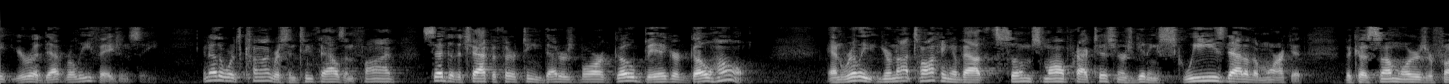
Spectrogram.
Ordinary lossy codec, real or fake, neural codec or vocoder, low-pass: MP3, 24 kbps; real; none; 7.2 kHz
